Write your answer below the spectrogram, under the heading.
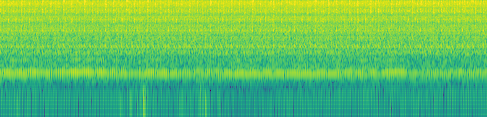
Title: VW Tiguan knocking noise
